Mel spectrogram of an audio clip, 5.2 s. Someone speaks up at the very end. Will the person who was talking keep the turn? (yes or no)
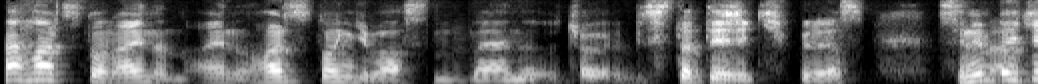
yes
